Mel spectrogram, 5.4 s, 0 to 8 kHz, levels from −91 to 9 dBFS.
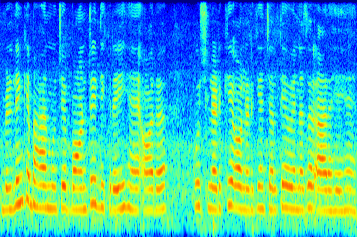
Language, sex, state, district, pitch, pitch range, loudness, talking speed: Hindi, female, Chandigarh, Chandigarh, 245 Hz, 235-260 Hz, -16 LUFS, 210 wpm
